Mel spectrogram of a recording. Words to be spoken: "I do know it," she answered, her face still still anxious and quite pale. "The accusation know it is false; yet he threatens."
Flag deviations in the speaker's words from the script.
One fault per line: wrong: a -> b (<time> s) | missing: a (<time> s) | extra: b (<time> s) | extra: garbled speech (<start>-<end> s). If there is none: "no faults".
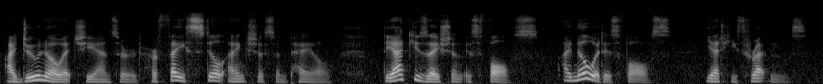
missing: still (2.2 s)
missing: quite (2.9 s)
extra: is false I (4.6 s)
